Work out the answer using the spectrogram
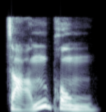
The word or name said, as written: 帐篷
